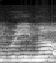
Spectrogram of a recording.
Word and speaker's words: Rhema: However, it is inspired by another word that does sound the same, Reema, or some people say Rhema, which is spelled R-H-E-M-A.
